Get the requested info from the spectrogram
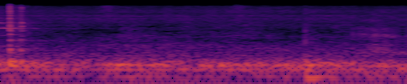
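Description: Quiet room tone with faint handling noises and no distinct impact.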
